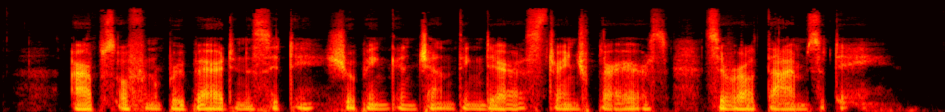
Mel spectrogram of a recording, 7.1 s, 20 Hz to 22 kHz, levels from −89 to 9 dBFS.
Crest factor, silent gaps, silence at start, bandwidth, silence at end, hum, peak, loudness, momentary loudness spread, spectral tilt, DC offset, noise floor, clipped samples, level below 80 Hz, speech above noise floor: 24 dB; none; 0.55 s; 16 kHz; 0.25 s; none; -4 dBFS; -26 LUFS; 8 LU; -3.5 dB/octave; under 0.1%; -60 dBFS; under 0.1%; -54 dBFS; 34 dB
